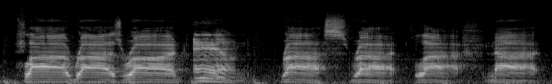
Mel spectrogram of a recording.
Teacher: In most of the Piney Woods Belt, though, there's always been what we can describe as full price smoothing, where some Southerners smooth the diphthong in words like fly, rise, and ride, but use a diphthong in rice and right.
